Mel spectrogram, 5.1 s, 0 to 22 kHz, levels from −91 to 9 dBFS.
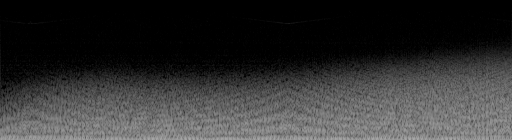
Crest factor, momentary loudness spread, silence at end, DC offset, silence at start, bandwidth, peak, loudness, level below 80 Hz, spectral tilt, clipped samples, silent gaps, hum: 16 dB; 3 LU; 0 s; under 0.1%; 0 s; 4.6 kHz; -14 dBFS; -32 LUFS; -34 dBFS; -9.5 dB/octave; under 0.1%; none; none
